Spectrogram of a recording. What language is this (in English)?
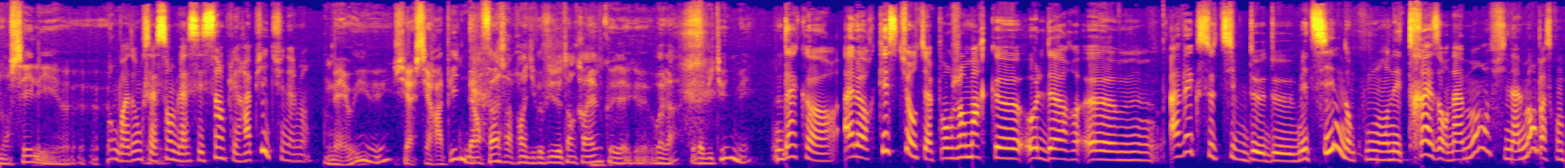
French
